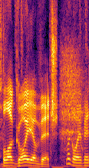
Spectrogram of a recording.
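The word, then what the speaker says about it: Blagojevich: Blgoyovich.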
